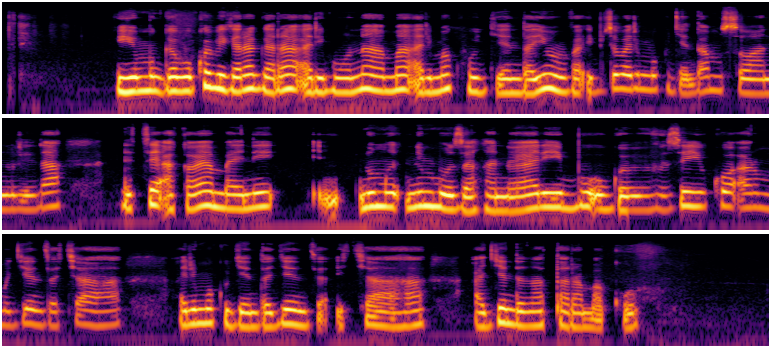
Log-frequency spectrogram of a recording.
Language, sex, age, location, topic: Kinyarwanda, female, 18-24, Nyagatare, government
